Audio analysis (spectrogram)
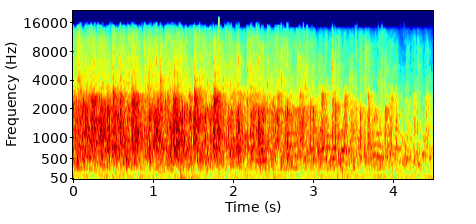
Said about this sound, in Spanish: Así que vamos a daros a las dos un fuerte aplauso porque vais igualaditas.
